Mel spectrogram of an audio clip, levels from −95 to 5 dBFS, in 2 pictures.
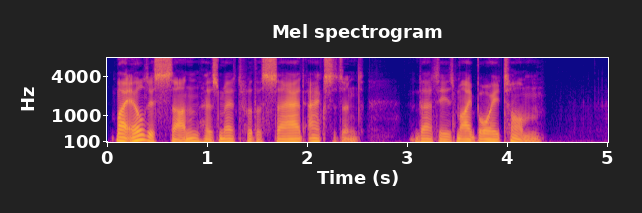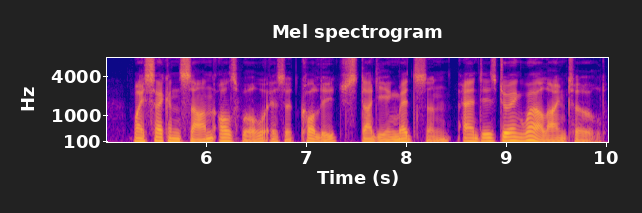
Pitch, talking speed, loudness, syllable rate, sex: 100 Hz, 175 wpm, -19 LUFS, 4.9 syllables/s, male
